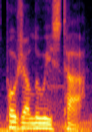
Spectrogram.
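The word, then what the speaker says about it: пожалуйста: The Russian word for please is "Pojaluista," pronounced as "Pojaluista."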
